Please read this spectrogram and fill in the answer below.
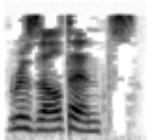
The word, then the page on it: resultants: British English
